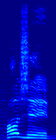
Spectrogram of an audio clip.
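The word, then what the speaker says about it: Bozjan: Bosnian. Bosnian, that's how you pronounce They it.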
